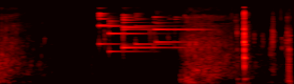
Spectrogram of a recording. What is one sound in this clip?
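A short bright chime plays, with rapid plinks.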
